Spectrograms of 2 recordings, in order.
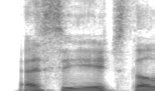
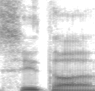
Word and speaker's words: Sethe: There are actually two common pronunciations. SEH-thuh like Beth with an S sound, SEE-thuh a variation some people use, though less common. The pronunciation that Toni Morrison confirmed is SEH-thuh rhymes with Beth-uh. Let's break it down. SEH, like the beginning of seventh-thuh, like the thuh sound in mother.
